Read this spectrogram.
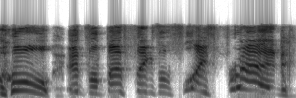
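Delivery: high, slow starry-eyed gushing; mocking gushing fan. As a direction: gush like a dazzled fool.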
